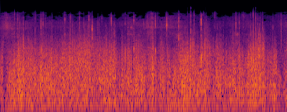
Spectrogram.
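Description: Wind buffeting the microphone in a steady, rough rush, with a few faint knocks.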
